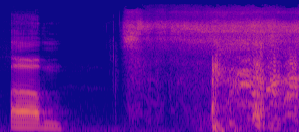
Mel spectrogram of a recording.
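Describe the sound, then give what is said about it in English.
A short voiced, harmonic utterance, then a pause before a person produces a long, loud breathy hiss imitating a snake with a European accent, with laughter-like vocal sounds joining under the hiss near the end. “That's definitely a European snake accent.”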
